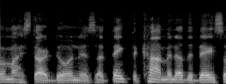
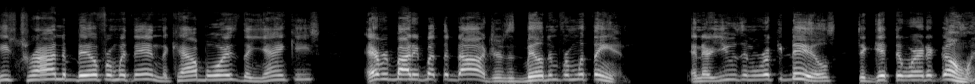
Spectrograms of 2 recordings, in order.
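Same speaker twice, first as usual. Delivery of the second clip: put-on cowboy accent, very high-pitched and loud; 12 semitones higher, 6 dB louder than usual. Putting the cowboy hat on to defend Dallas to the others: put-on cowboy accent. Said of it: "your accent even flew out".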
